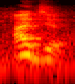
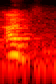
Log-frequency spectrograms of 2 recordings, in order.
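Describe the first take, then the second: First: The final consonant ends with a slight echo. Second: The final consonant is swallowed without echo. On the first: The speaker calls it right. "harus ada qalqalahnya" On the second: The speaker calls it wrong. "Jadi bukan"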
